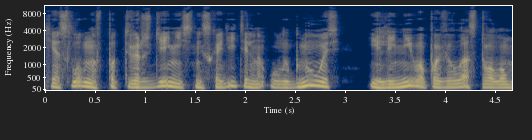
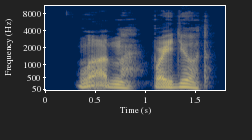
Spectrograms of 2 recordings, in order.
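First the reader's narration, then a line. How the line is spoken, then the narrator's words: Satisfied grumble. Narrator (Russian): буркнул он удовлетворенно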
